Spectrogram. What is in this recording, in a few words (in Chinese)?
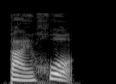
"百货", Chinese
